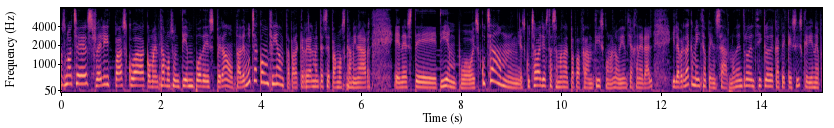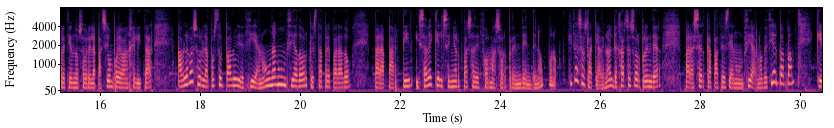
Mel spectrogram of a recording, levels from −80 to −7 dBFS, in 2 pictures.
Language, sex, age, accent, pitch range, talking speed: Spanish, female, 30-49, Spanish, 170-225 Hz, 195 wpm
